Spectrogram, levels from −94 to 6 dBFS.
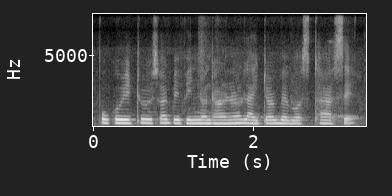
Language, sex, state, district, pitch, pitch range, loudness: Assamese, female, Assam, Sonitpur, 235 Hz, 230-245 Hz, -14 LUFS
